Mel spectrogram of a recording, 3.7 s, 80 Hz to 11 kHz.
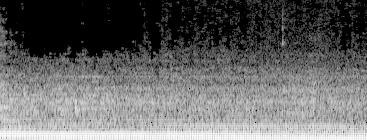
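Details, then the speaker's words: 3500 truck after fuel filter replacement, ignition on engine off, cycled five times: faint steady electric hum of lift pump priming normally then shutting off, amid dash chimes. "so you turn it to run you listen for the pump to run and then shut off which is really annoying and hard to hear with all the stupid dinging going on in here"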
